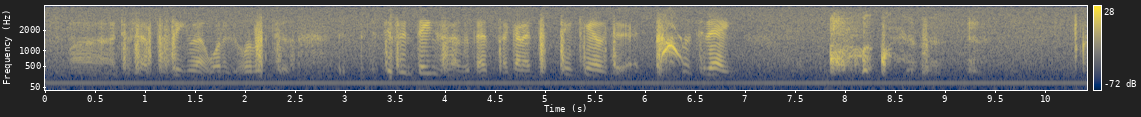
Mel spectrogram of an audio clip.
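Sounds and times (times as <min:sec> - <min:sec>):
faint steady hum: 0:00.0 - 0:10.4
speech: 0:01.5 - 0:02.6, 0:03.5 - 0:07.0
person with congestion coughing: 0:07.9 - 0:09.4.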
